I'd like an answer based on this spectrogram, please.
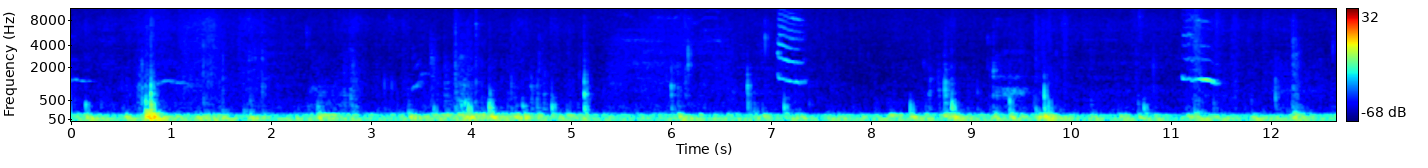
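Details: Kittens of Gaia, a floofy tabby mother, born March 14, 2017, visited at bedtime in their indoor pen as they try to climb the fence; two high, falling, harmonic mews ring out over low rumbling handling noise and soft thumps.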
